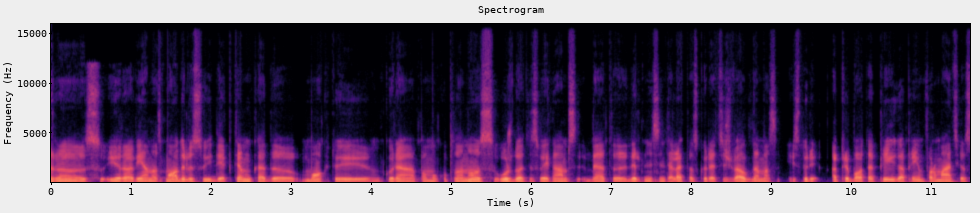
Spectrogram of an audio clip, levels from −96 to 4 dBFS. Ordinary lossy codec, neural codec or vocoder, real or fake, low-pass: Opus, 32 kbps; none; real; 14.4 kHz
